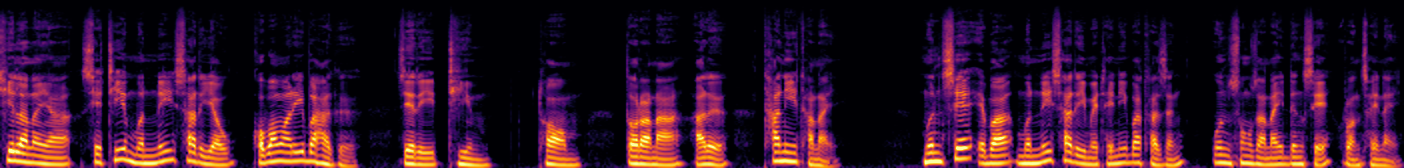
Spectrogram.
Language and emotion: Bodo, neutral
